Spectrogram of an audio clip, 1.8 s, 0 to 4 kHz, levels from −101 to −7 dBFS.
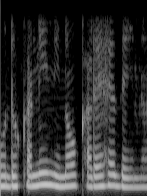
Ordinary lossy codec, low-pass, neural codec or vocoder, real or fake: none; 3.6 kHz; codec, 16 kHz, 16 kbps, FunCodec, trained on LibriTTS, 50 frames a second; fake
